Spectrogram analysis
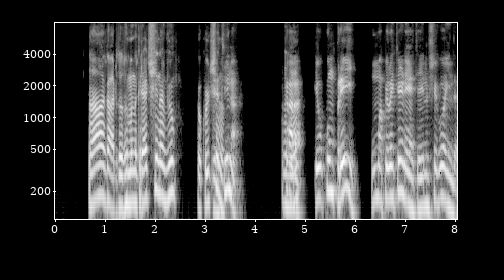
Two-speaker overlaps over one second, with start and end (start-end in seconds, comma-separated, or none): none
